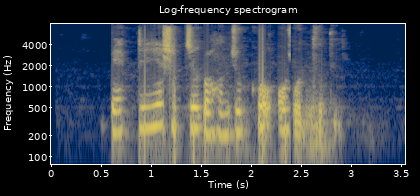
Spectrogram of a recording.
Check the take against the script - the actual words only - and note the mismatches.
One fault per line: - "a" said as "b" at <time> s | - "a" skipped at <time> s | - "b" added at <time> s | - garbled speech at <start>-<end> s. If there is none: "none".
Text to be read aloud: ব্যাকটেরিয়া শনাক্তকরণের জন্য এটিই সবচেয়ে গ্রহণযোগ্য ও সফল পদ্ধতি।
- "শনাক্তকরণের জন্য এটিই" skipped at 1.1 s
- "সফল" skipped at 2.3 s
